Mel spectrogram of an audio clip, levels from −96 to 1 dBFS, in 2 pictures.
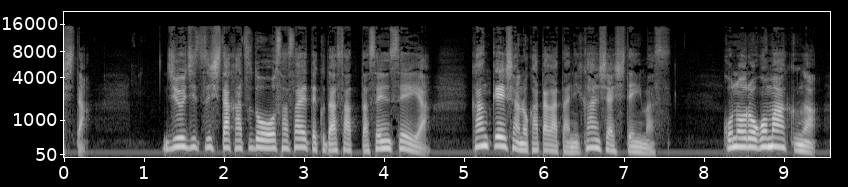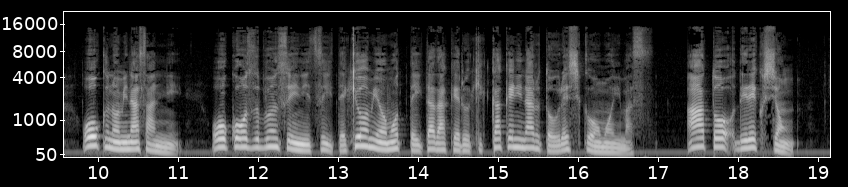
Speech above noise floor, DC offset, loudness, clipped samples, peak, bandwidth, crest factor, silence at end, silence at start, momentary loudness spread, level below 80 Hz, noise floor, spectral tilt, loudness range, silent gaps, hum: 36 dB; under 0.1%; -23 LUFS; under 0.1%; 0 dBFS; 15.5 kHz; 24 dB; 0.45 s; 0 s; 11 LU; -56 dBFS; -59 dBFS; -5.5 dB/octave; 4 LU; none; none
